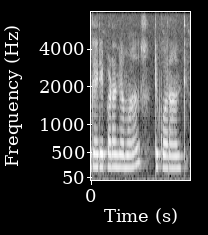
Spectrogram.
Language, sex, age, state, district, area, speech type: Kashmiri, female, 18-30, Jammu and Kashmir, Anantnag, rural, spontaneous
